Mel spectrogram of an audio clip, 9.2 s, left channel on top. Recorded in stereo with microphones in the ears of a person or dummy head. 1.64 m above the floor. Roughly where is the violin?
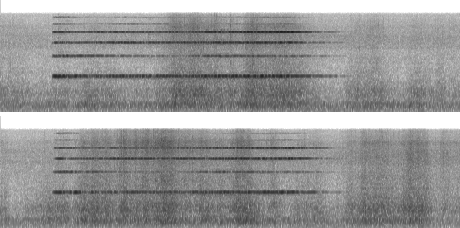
Left.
